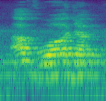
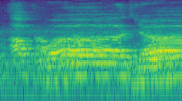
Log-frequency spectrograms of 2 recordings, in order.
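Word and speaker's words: أَفْوَاجًا: আফওয়াজা না, আফওয়াজা।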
